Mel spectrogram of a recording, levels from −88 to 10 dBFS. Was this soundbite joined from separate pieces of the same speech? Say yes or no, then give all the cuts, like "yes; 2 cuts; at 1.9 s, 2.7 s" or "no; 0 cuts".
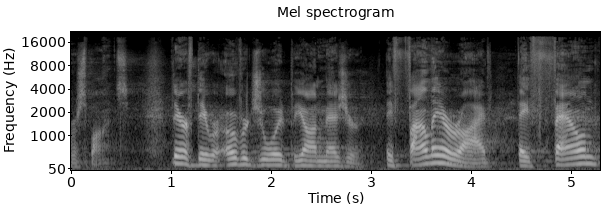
yes; 1 cut; at 1.2 s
